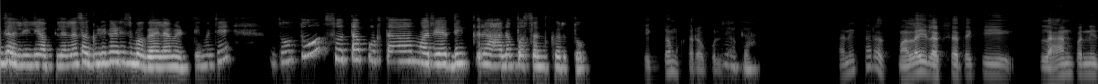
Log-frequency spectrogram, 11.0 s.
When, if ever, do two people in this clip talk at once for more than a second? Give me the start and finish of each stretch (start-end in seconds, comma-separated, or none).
none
